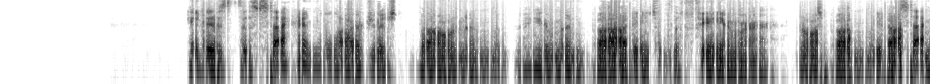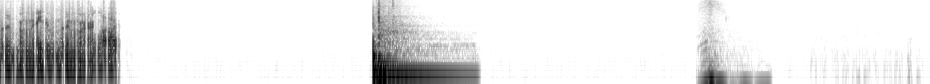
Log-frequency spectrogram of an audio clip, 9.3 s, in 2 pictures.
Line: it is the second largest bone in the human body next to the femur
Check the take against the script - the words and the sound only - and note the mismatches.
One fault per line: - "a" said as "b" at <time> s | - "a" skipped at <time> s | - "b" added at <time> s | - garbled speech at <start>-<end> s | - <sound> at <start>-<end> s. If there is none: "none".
- "next" skipped at 3.3 s
- garbled speech at 4.0-5.3 s
- thud at 6.5-7.1 s
- whoosh at 8.1-8.5 s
